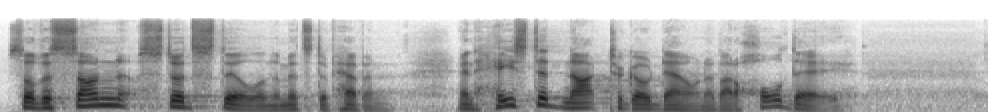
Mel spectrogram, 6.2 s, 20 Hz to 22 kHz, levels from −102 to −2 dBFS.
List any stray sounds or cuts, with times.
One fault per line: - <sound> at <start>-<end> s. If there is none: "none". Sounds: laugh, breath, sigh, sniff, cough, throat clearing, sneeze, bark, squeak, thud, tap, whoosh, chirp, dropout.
none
